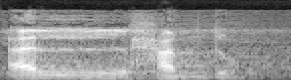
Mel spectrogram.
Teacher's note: Ujung lidah di depan. Dia hampir mau menyentuh gigi atas, hampir. Tapi tidak menyentuh gigi atas. ya, bagian dalam, kan gigi atas ada bagian dalam, ada bagian luar ya.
